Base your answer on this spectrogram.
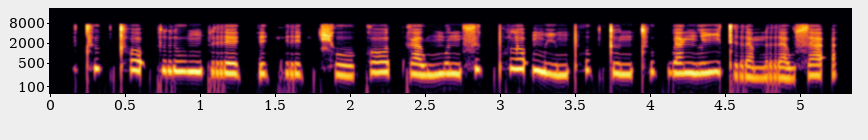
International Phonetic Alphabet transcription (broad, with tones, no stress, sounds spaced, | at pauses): tʰ ɯ˥˩ k̚ tʰ ɔ˦˥ ʔ k r uː˧ ŋ p r ɛː˨˩ k̚ ʔ e˨˩ k̚ r e˨˩ k̚ t͡ɕʰ oː˩˦ k ɔː˥˩ t̚ k a˧ w m o˧ n s ɯ˦˥ k̚ pʰ l ɔ˥˩ ʔ m iː˩˦ m pʰ o˦˥ k̚ t u˦˥ n tʰ u˥˩ k̚ l a˥˩ ŋ l iː˥˩ t r a˩˦ m r a˨˩ w s a˦˥ ʔ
